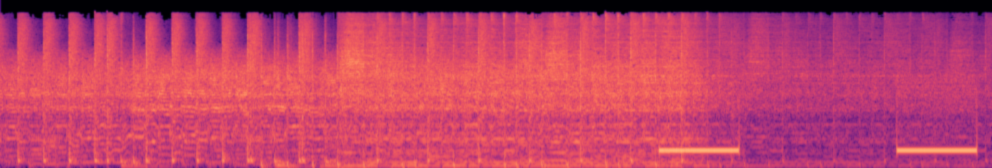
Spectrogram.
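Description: A telephone ringback tone sounds while a call is being placed, two steady, even tone bursts of about a second each, separated by a pause, following a stretch of dense, busy background sound.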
